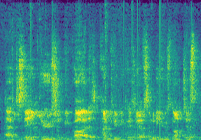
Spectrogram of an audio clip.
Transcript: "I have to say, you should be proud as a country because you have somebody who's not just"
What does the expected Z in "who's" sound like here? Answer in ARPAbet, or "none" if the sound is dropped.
Z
